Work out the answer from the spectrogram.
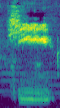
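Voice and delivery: normal talking voice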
